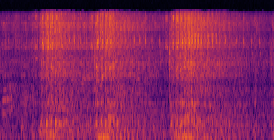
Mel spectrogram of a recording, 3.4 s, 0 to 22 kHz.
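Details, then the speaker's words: Used 2022 Yamaha Sirius small single, heard close up. A steady low putter rises and falls smoothly with light throttle blips and no ticking or clatter: a smooth, healthy engine. "8123 động cơ êm ru bạn để mình chơi gần gần cho các bạn nghe ha"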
